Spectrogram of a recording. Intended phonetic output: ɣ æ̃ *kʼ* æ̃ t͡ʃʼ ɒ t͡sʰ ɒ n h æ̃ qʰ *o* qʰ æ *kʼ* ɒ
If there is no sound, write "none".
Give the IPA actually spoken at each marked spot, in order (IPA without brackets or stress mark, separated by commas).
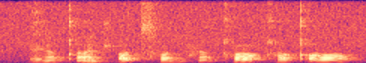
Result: qʼ, o, qʼ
